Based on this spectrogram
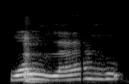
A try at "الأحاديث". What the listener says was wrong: أحاديث not s.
